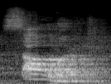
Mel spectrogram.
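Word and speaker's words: sour: अब इसका प्रोनाउंसिएशन थोड़ा सा डिफरेंट है। इसका प्रोनाउंसिएशन क्या है, देखिए इसका प्रोनाउंसिएशन रहेगा साउवर। क्या है इसका प्रोनाउंसिएशन, साउवर। ये सोर नहीं है, साउवर है ना।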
